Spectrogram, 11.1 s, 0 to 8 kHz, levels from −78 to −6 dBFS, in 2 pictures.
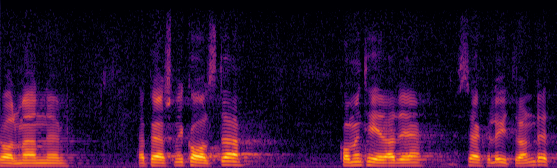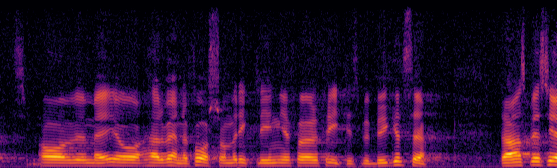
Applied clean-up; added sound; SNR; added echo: none; none; none; none.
